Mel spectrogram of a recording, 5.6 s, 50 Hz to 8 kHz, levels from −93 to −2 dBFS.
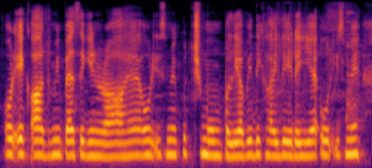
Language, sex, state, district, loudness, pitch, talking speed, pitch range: Hindi, female, Uttar Pradesh, Shamli, -18 LUFS, 210 Hz, 195 wpm, 200-215 Hz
